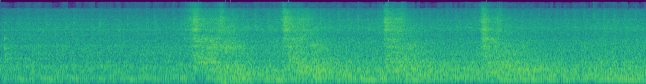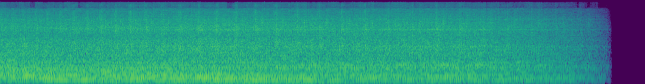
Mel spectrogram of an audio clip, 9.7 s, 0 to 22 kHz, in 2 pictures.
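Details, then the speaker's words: 1955 Buick Century, first start after carburetor rebuild, plugs and plug wires not yet changed, electric fuel pump: steady idle after a few sharp bursts, sitting at about 580–600 rpm and won't set lower; high idle speed. "I haven't been able to get the idle way low I'm still running about 580 to 600 that's about it for now"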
